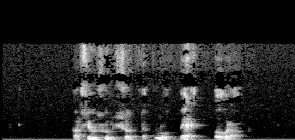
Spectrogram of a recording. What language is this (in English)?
Catalan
